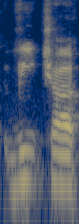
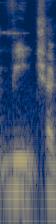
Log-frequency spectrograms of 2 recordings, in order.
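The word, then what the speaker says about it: Khvicha: Yeah, I think the first name's Vicha, isn't it? It's like a silent K, and there's like Vicha Kvaratskhelia. Yeah, I think the V is quiet in the second one, but it's something like that.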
